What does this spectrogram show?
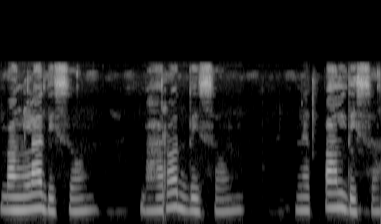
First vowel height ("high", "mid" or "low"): low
